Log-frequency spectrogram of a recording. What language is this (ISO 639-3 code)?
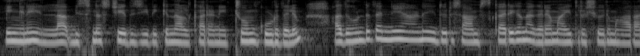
mal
